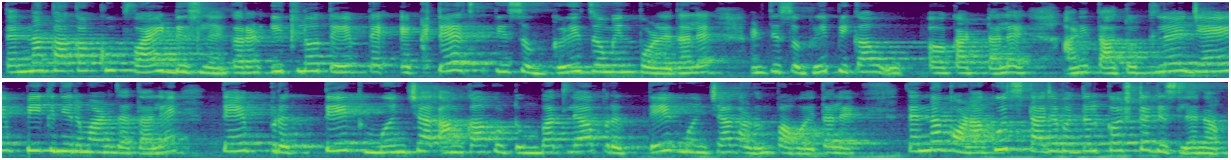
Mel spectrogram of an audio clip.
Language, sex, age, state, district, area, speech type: Goan Konkani, female, 30-45, Goa, Bardez, rural, spontaneous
